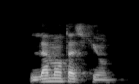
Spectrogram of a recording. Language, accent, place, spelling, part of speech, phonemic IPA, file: French, France, Lyon, lamentation, noun, /la.mɑ̃.ta.sjɔ̃/, LL-Q150 (fra)-lamentation.wav
- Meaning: lamentation, loud/ostentatious plaint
